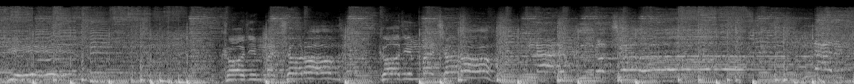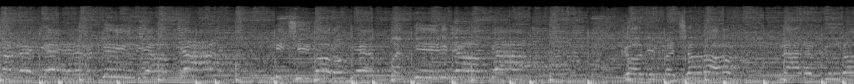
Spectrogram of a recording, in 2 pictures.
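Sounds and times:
man singing: 0.0s - 1.2s, 2.1s - 17.0s
pop rock band playing: 0.0s - 17.0s.

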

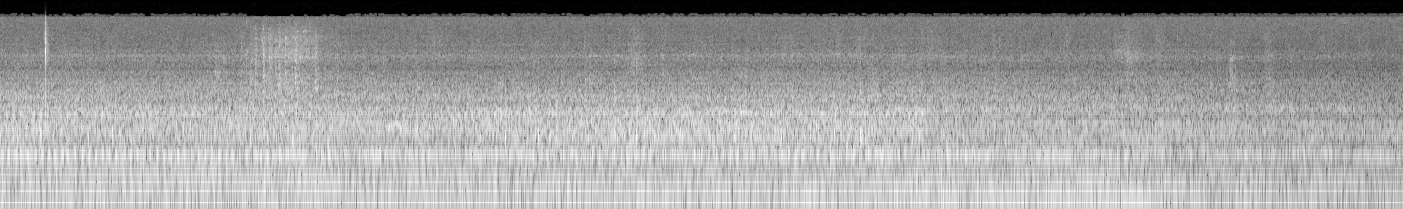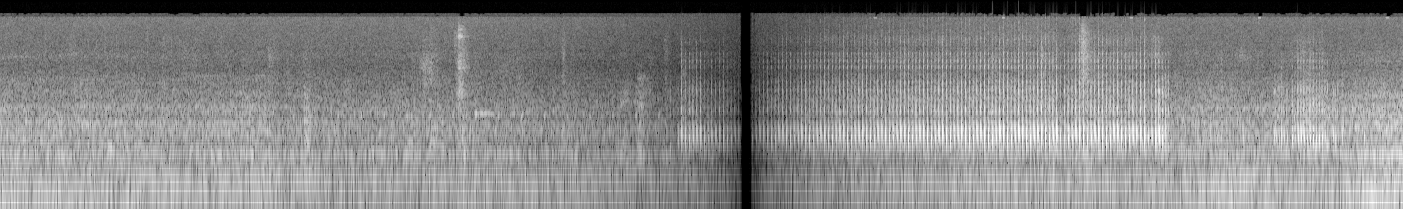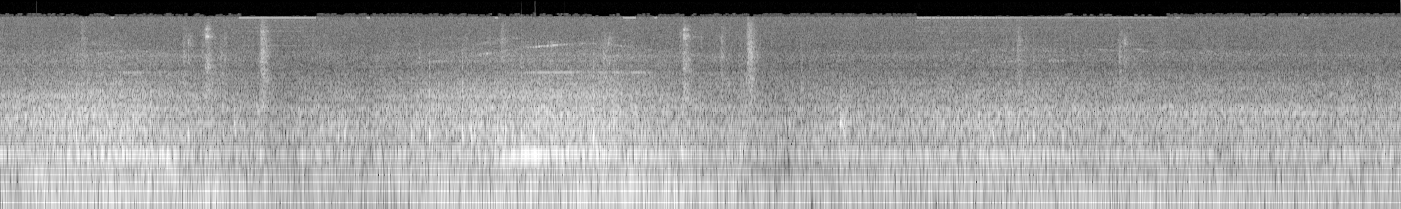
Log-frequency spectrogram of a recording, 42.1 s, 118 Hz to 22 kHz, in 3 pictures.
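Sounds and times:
bus diesel engine running: 0.0s - 42.0s
road and tyre noise: 0.0s - 42.0s
steady pitched tone: 20.8s - 27.7s.

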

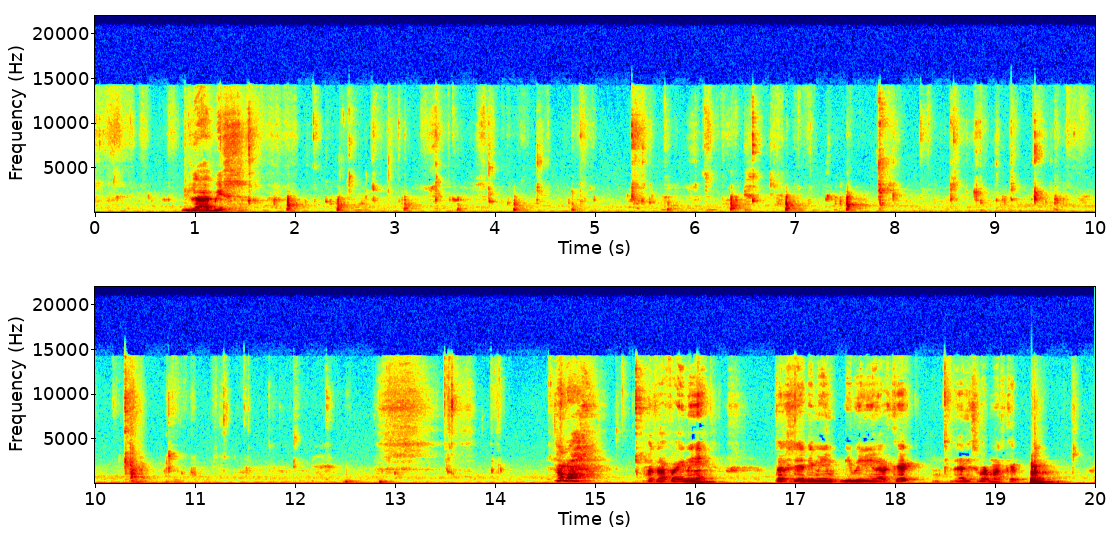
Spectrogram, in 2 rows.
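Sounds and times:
wet chewing and mouth clicks: 0.0s - 14.4s, 15.2s - 15.6s.

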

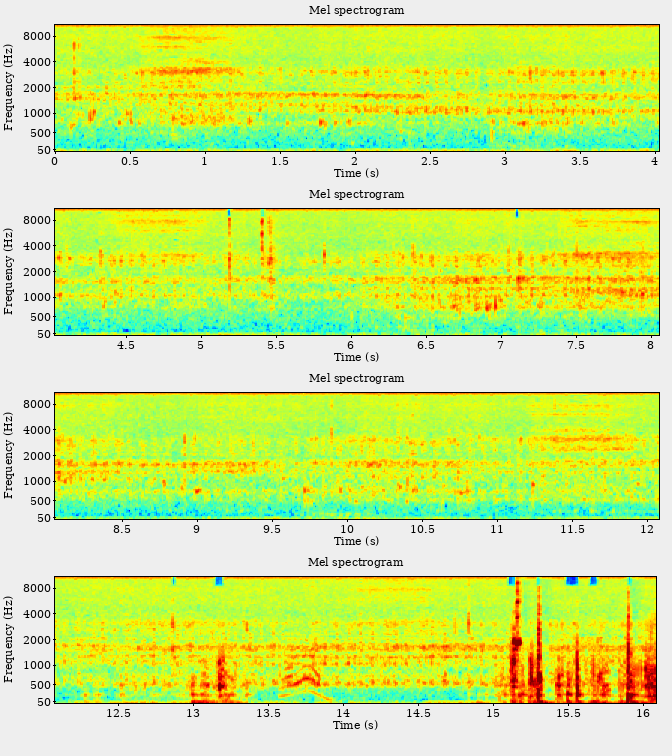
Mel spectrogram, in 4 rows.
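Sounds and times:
underwater hiss: 0.4s - 2.0s, 4.4s - 5.2s, 7.2s - 8.8s, 11.2s - 12.3s
faint clicks: 1.2s - 10.8s.

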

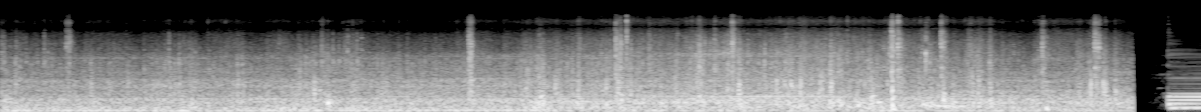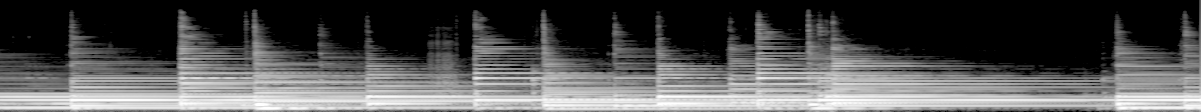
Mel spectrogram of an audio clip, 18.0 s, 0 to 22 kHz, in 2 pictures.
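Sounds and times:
vehicle engine and tyres rumbling: 0.0s - 8.6s
acoustic guitar music: 8.7s - 18.0s.

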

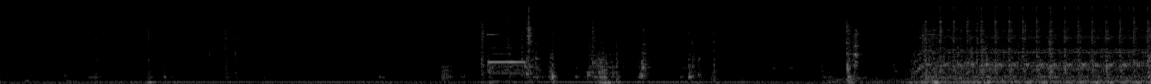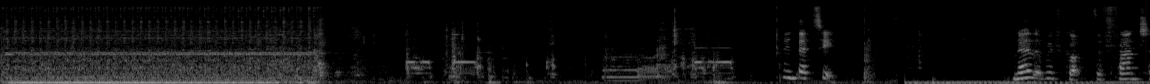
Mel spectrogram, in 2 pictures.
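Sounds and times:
sewing machine stitching: 9.1s - 14.9s.

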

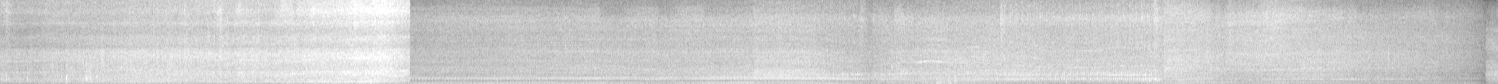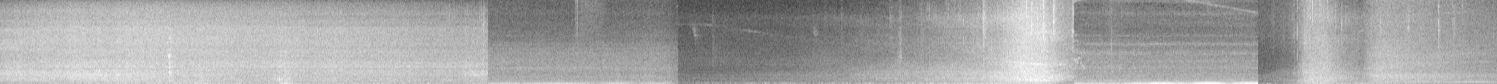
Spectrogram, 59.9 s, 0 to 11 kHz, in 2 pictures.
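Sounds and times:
tyres on gravel: 0.0s - 3.3s
truck diesel engine running: 0.0s - 29.7s.

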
